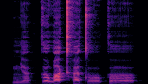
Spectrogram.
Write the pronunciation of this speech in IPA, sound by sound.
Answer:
ɲ ə˦ | k ɤ˦ w a˦ kʰ ɜ˦ t oː˨ k ɤː˦˨

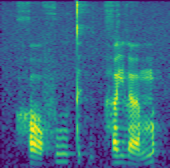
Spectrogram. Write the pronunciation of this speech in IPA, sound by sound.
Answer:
h ɔː˨˩ f uː˧ t̪ ɪ˨ k̚ ɐ˨ t̚ h ɐ˧ j l ɐ˨˥ m

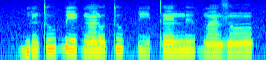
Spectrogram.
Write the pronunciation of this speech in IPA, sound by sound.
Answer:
b ĩ˨ t u˦ ɓ e˦ ɡ ã˧ ɾ o˦ t u˦ k͡p iː˨ t ɛ̃˧ n ɨ˧ b ã˨ z ɔ̃˧

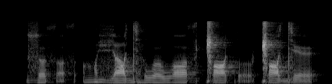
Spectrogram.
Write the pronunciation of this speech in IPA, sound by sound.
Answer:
z o θ ɔ̰ θ ʔ ɑ̤ vʲ ɑ dʲ ɑ̤ w o w ɔ θ ǁ ɑ k o̰ ǁ ɑ dʲ ɘ

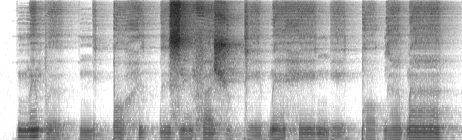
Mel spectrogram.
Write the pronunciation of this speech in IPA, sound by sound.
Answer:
m ɛ̃˦ p ə˨ | n e˨ k͡p ɔ˦˨ h ɨ˦˨ k͡p ɨ˦ z ɛ̃˧ f a˦ ʃ u˨ k eː˨ ɓ ɛ̃˧ h eː˦ ŋ eː˨ ɡ͡b ɔ˧ ɡ ã˨ ɓ ã˦

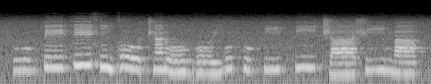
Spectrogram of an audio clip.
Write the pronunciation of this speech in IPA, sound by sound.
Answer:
ɣ u˨ k͡p eː˧ k eː˦ s ĩ˧ ɡ oː˦˨ t͡ʃ ã˧ ɾ oː˨ ɡ oː˨ j u˦ f u˦˨ k͡p iː˦ k͡p iː˦ t͡ʃ aː˨ ʃ iː˦ m a˧

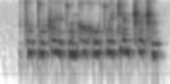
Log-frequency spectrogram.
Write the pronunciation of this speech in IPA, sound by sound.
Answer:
t͡s ɹ̩˧˥ t̪ u˨˩ ʈ͡ʂ w e˥˩ ɪ̯ t͡s w ə˨˩ n x ɤ˥˩ x o˧˥ ʊ̯ t͡s w e˥˧ ɪ̯ t͡ɕ j ɛ˥˧ n ʈ͡ʂʰ ɻ̩˥˩ ʈ͡ʂʰ ɻ̩˩

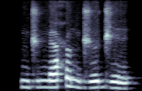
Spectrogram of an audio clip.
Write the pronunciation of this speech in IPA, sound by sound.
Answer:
n d͡ʒ y ŋ æ ħ u n d͡ʒ ø d͡ʒ e

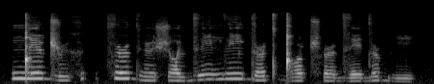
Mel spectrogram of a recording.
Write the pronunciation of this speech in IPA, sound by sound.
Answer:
ŋ͡ǃ e˦ ɖ͡ʐ ʉ˨ x | t͡s ə˞˦ dʱ ø˨ ʃ ɔ˨ lʲ d͡z ĩ˦ n z ĩ˦ lʲ d ə˞˨˦ tʲ ɡ͡ǃ ɔ˨ ʈ͡ʂʰ ə˞˨ d͡z e˨ d ə˞˦ bʱ i˨

